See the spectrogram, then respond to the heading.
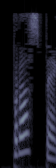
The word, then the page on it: prospek: Indonesian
